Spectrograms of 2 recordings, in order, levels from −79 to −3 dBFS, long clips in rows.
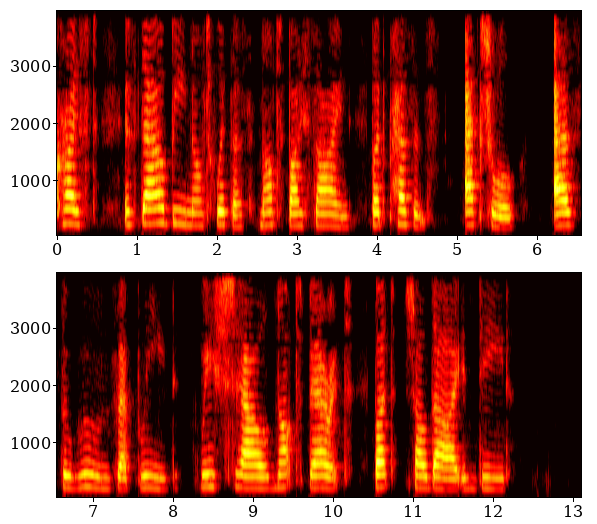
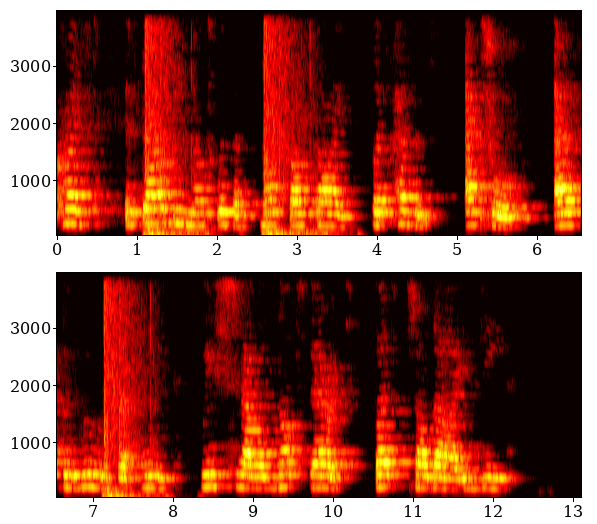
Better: first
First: none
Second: noise reduction (classical method WPE with log-MMSE)

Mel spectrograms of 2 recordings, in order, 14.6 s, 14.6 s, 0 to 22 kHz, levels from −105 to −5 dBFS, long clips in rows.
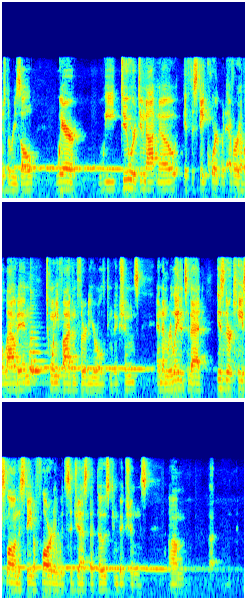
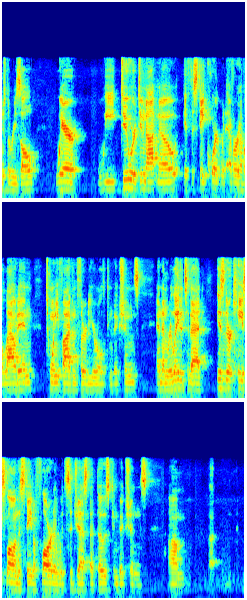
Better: second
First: background sound (Wind + Bowed string instrument); 12 dB below the speech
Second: none

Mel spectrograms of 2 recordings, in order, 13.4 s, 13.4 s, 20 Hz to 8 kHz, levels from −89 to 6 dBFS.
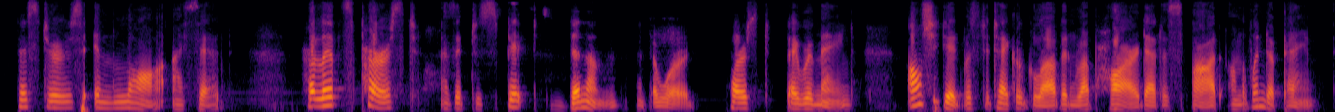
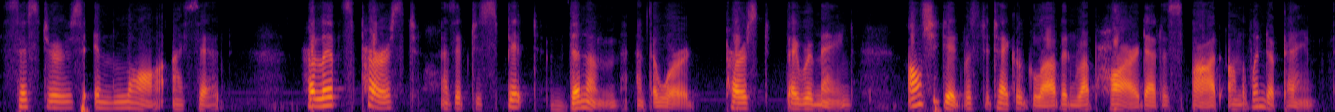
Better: second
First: noise reduction (neural mask model DeepFilterNet 3)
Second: none

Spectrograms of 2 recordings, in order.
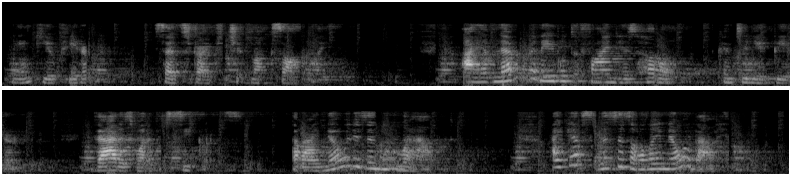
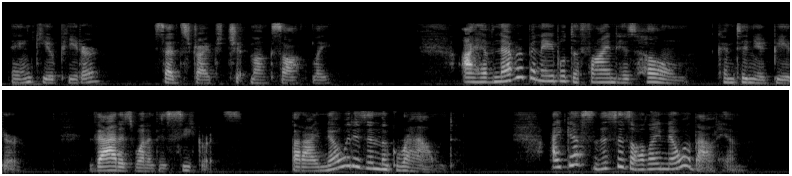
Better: second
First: noise reduction (neural separator model SepFormer DNS4)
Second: none

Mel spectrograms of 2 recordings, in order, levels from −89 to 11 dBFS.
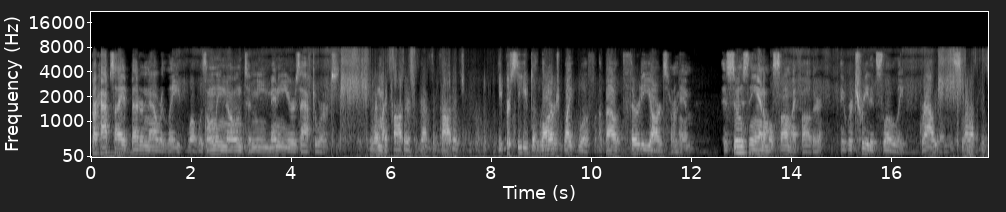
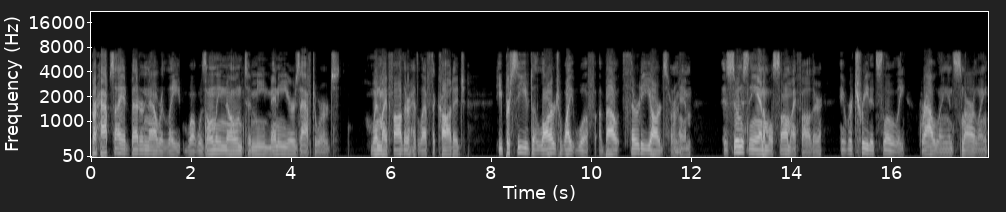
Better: second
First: noise reduction (neural separator model SepFormer DNS4)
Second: none

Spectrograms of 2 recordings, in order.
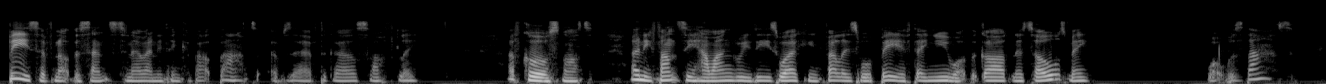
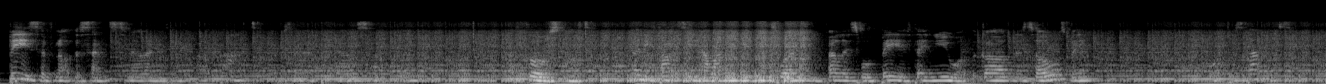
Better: first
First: none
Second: background sound (Snare drum); 1 dB below the speech // room echo; dies away in 0.4 s

